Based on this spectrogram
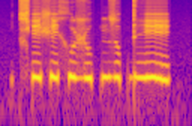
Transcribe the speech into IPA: t͡ɕʰ e ʃ e x u ʐ u p n z o p ɖʱ e

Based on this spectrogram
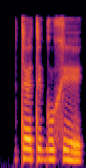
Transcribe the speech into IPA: t ɛ t ɪ ɡ o x e

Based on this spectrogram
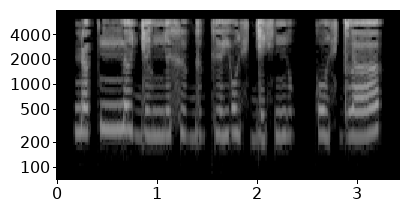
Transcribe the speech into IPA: ɳ ɐ k nː ə ɟ ə lʲ ɲ ɐ xʲ o ɡʲ o kʲ ə j o ç ɟ a ç ɲ o kː o ç d l ɐ

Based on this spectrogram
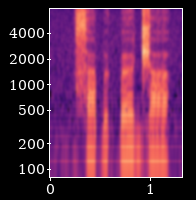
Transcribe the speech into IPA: s a ɓ ə k͡p ɜ d͡ʒ a

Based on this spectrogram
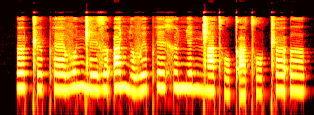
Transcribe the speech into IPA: œ˨ ǁ ʏ˨ pʰ ɛ˨ v ə˦ ŋ͡ǁ e˨ z ə˦ ʔ a˦ ɲ ə˨ v e˦ pʰ e˦ x ʏ˦ ɲ e˦ ŋ͡ǁ a˦ tʰ o˨ kʼ a˨ tʰ o˨ ǁ œ˦ ʔ ə˦

